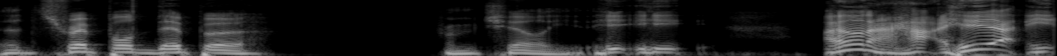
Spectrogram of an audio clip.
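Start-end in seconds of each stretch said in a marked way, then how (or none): 0.0-2.9 low mimicry, sinking at the end; YouTuber imitation. Streamer echoing the reviewer's food line, low imitation. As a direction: drop the voice and pause before the last words. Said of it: "his voice is so specific".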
